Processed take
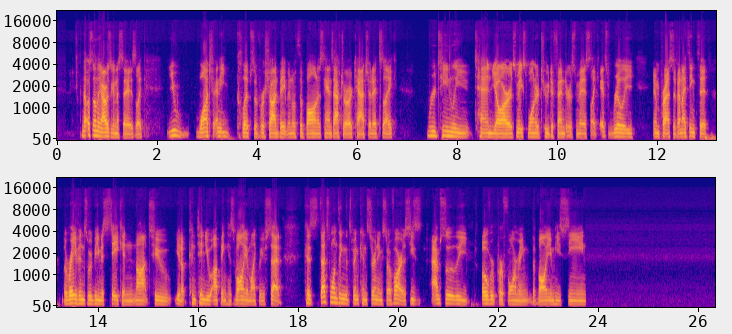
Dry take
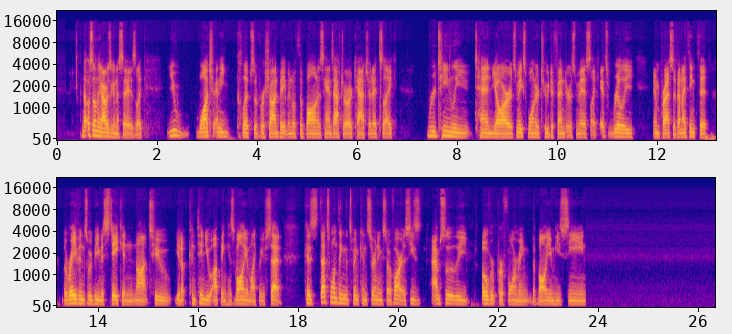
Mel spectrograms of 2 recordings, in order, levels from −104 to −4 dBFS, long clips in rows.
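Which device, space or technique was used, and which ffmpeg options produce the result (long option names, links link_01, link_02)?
de-esser from a sidechain: -filter_complex "[0:a]asplit=2[link_01][link_02];[link_02]highpass=frequency=5900:width=0.5412,highpass=frequency=5900:width=1.3066,apad=whole_len=1162471[link_03];[link_01][link_03]sidechaincompress=threshold=-46dB:ratio=6:attack=0.6:release=27,asettb=1/sr,asplit=3[link_04][link_05][link_06];[link_04]atrim=end=8.614[link_07];[link_05]atrim=start=8.61:end=9.58,asetpts=PTS-STARTPTS,afade=type=in:duration=0.004:curve=qsin,afade=type=out:start_time=0.966:duration=0.004:curve=qsin,equalizer=frequency=4000:width=4.8:gain=15[link_08];[link_06]atrim=start=9.576[link_09];[link_07][link_08]acrossfade=duration=0.004:curve1=hsin:curve2=qsin[link_10];[link_10][link_09]acrossfade=duration=0.004:curve1=qsin:curve2=hsin"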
